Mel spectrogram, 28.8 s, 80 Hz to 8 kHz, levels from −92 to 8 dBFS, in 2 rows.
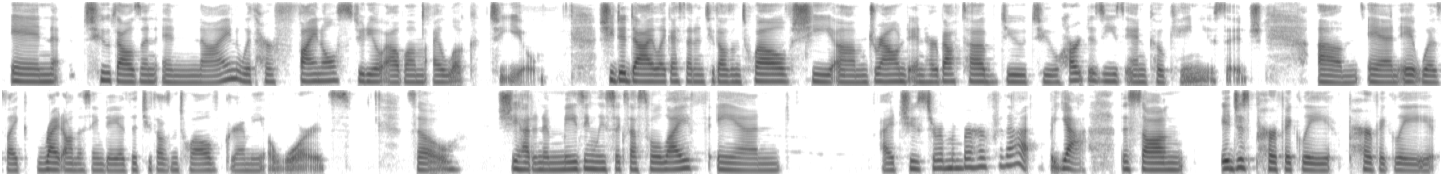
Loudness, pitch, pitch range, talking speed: -32 LUFS, 200 Hz, 185-215 Hz, 145 wpm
